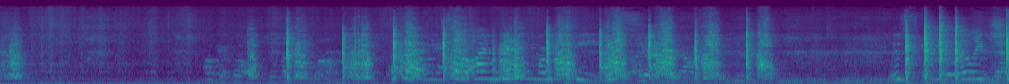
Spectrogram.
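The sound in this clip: Pancake mix is stirred in a bowl with many quick, repeated scraping strokes, uneven in rhythm and bunching into faster bursts near the end, while people talk.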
